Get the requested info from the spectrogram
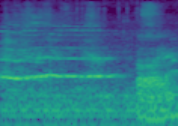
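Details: Shih Tzu crying while held in a person's arms, upset about a new puppy in the household; a thin, steady high whine held for over a second, then a brief rougher burst, with a person speaking nearby.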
